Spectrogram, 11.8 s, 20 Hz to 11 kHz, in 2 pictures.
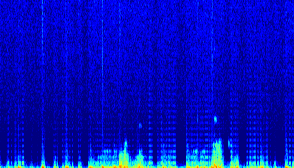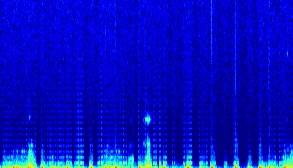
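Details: Stethoscope recording of a heartbeat during light exercise with breath play: fast, somewhat uneven low thumps around 125 a minute mixed with breathing noise; a normal heartbeat sped up by exercise.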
